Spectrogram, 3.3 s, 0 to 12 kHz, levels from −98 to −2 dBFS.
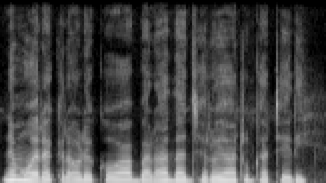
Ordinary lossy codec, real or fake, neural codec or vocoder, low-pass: none; fake; vocoder, 24 kHz, 100 mel bands, Vocos; none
